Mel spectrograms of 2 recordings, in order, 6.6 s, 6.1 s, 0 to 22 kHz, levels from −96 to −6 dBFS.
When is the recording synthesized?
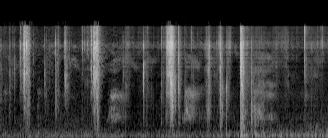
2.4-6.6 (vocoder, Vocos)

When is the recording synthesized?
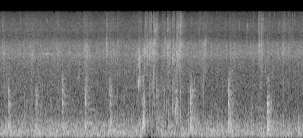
0.0-0.5 (vocoder, BigVGAN v2); 1.4-2.4; 3.3-6.1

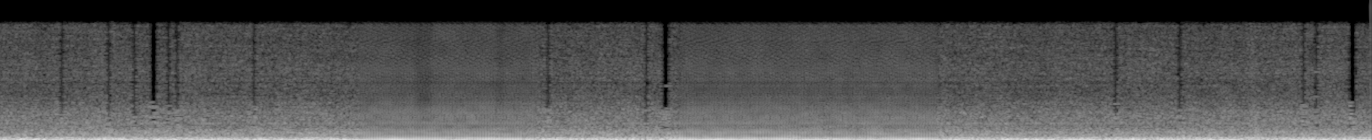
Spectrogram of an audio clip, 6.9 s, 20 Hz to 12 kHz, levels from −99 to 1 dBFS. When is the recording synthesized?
1.8-2.7 (vocoder, Vocos); 3.4-4.7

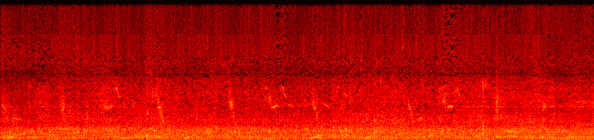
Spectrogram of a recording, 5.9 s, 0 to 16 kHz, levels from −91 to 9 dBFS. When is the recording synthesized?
0.0-1.1 (codec, SNAC); 4.6-5.9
